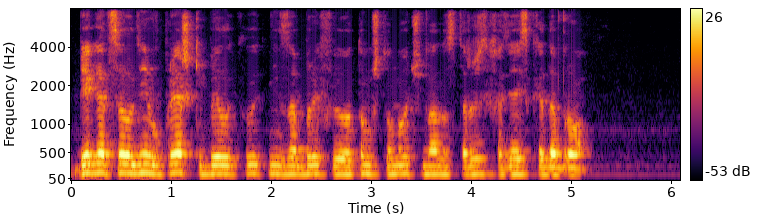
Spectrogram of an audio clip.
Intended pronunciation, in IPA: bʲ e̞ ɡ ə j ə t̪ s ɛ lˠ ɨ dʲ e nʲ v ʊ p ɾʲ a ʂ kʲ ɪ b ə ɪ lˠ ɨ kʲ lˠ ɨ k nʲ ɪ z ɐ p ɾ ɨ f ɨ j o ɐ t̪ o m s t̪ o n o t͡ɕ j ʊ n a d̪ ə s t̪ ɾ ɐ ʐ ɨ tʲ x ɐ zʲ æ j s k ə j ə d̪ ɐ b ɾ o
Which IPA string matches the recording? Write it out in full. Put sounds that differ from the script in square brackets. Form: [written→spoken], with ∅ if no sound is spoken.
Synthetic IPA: bʲ e̞ ɡ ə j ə t̪ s ɛ lˠ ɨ dʲ e nʲ v ʊ p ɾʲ a ʂ kʲ ɪ b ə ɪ lˠ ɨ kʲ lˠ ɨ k nʲ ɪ z ɐ [p→b] ɾ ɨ f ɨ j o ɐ t̪ o m [s→ʂ] t̪ o n o t͡ɕ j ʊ n a d̪ ə s t̪ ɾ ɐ ʐ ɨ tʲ x ɐ zʲ æ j s k ə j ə d̪ ɐ b ɾ o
